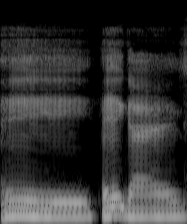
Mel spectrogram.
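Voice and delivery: mock boring, stalling delivery. Retelling how life coach videos all start: imitating a boring life coach video intro. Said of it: "They all start out like".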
